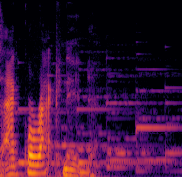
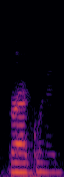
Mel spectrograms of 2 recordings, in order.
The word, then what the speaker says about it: Araquanid: It's hanging out with the likes of Ariados and Galvantula, and the Pokemon I always mispronounce, Aquarachnid. Wait, was that right? Araquanid.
